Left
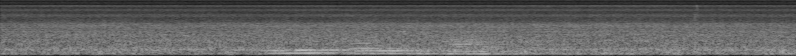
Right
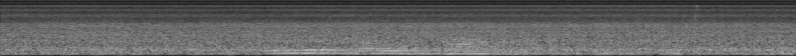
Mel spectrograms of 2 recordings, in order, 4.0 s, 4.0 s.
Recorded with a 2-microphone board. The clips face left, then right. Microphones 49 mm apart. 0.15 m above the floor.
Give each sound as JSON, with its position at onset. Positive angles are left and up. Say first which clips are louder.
{"t": 1.3, "sound": "a woman speaking", "louder": "left 1 dB", "side_deg": 25, "distance_m": 1.8}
